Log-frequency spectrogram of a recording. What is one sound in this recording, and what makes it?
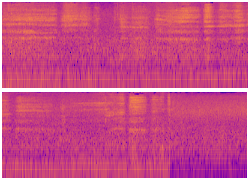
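An elderly man speaks in a low, rough voice, close by.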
